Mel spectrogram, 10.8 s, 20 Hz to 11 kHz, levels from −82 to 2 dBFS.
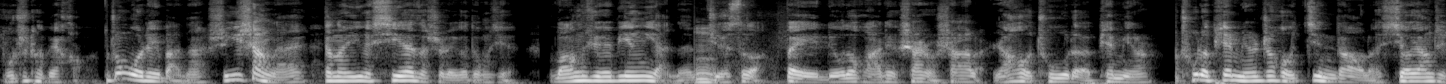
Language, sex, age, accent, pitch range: Chinese, male, 20-39, native, 125-170 Hz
